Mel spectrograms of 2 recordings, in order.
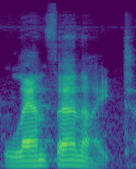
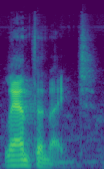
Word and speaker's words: lanthanite: life cycle of a lanthanite lanthanite there we go that's how you say it yeah I don't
